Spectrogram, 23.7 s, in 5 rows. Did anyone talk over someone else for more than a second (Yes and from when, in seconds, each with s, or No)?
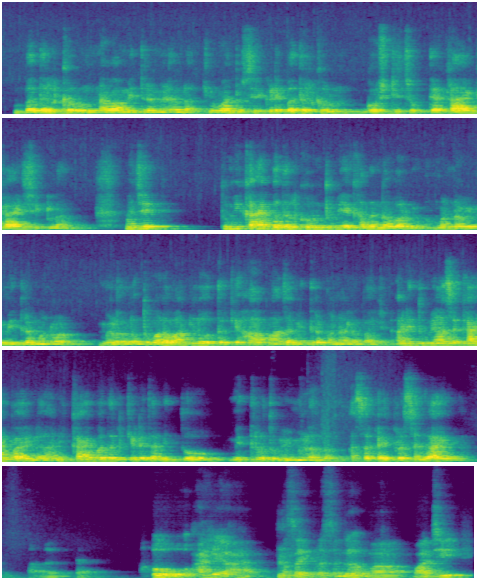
No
